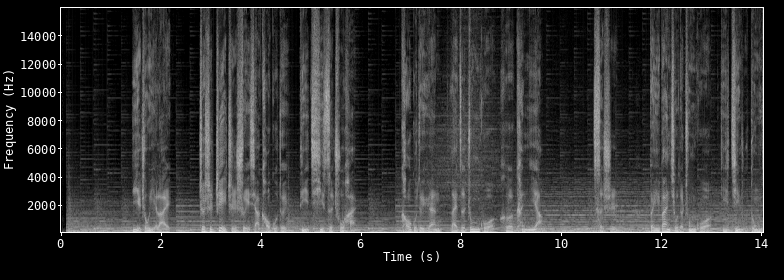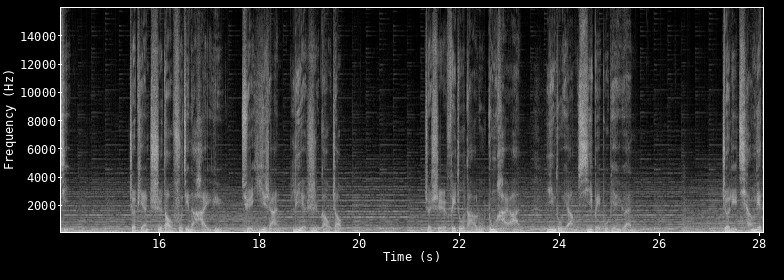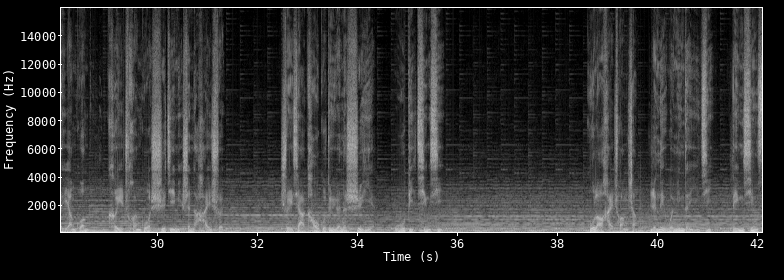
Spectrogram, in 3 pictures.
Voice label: 纪录片正文

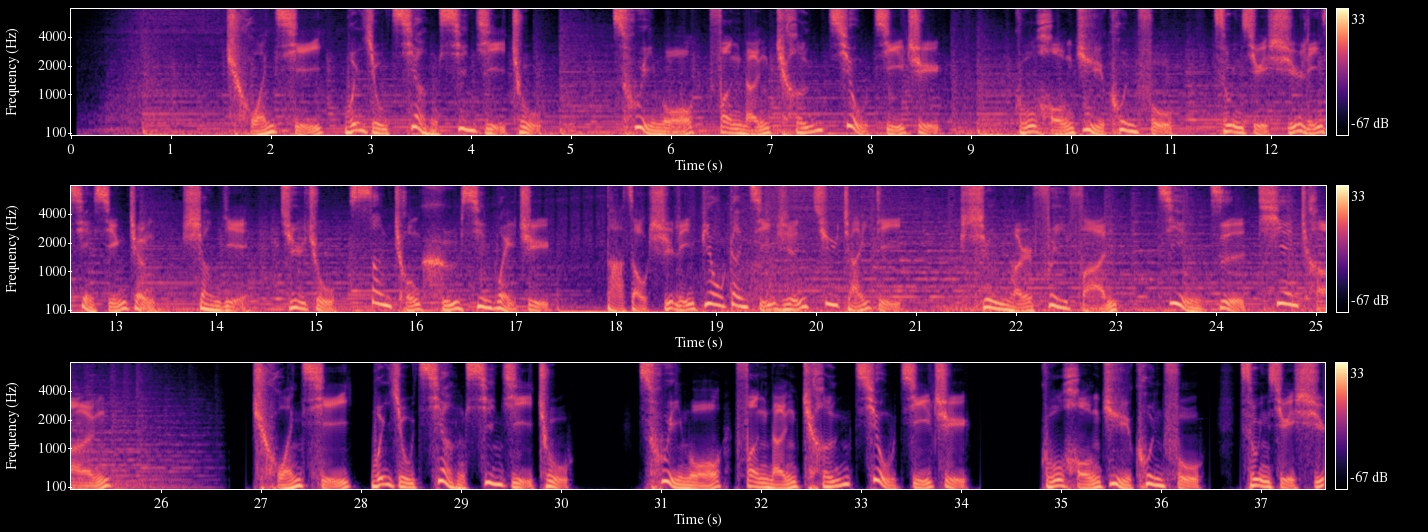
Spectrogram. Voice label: 干声; 国弘·钰坤府小样

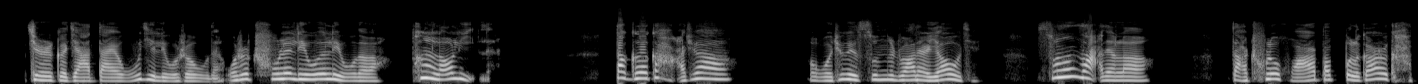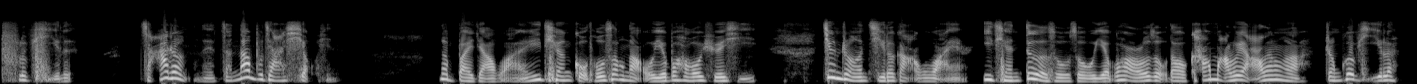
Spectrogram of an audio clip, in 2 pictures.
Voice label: 东北话场景对话

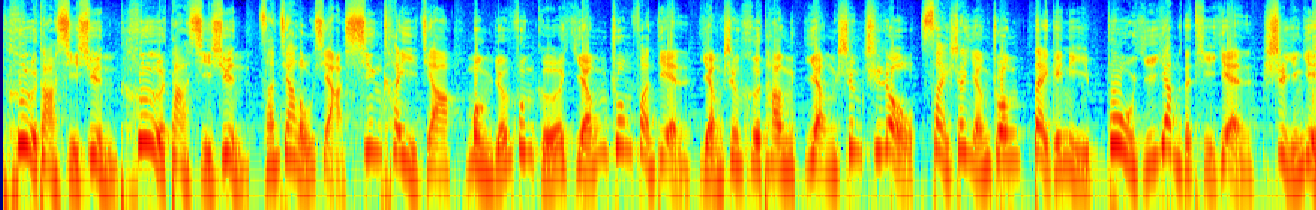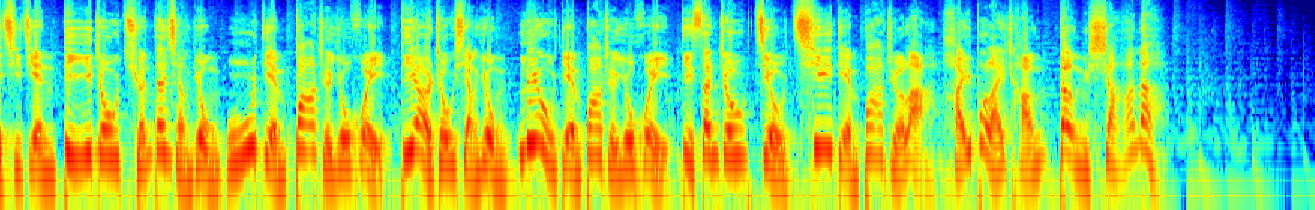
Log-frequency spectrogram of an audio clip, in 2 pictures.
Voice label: 促销广告; 塞羴羊庄

